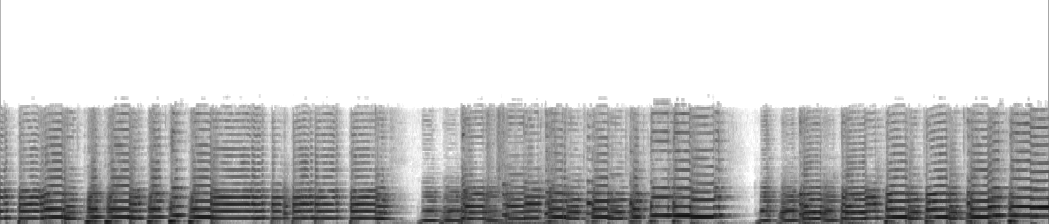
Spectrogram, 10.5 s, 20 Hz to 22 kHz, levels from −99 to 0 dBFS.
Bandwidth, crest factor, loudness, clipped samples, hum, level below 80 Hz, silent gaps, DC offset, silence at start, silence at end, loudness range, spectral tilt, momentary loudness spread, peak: 12 kHz; 10 dB; -14 LUFS; under 0.1%; none; -58 dBFS; none; under 0.1%; 0 s; 0 s; 2 LU; -3 dB/octave; 5 LU; -4 dBFS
